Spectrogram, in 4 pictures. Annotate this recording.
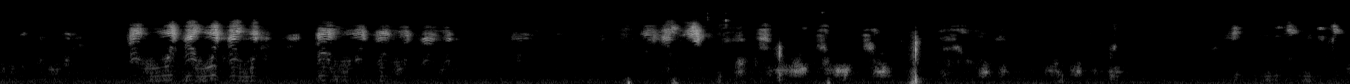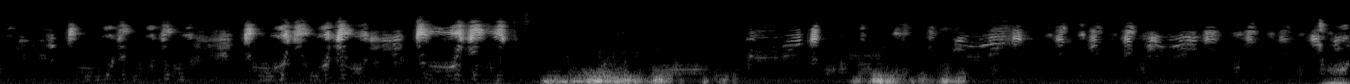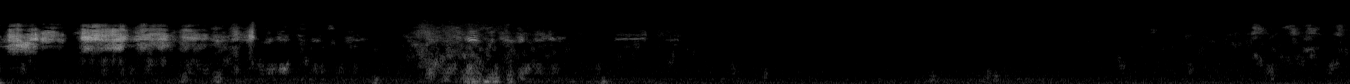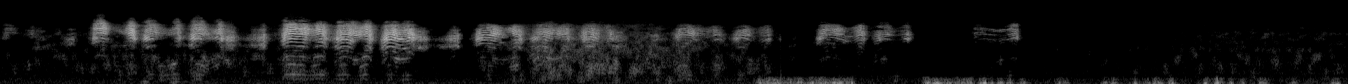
Great Shearwater (Puffinus gravis) seabird calls
The Great Shearwater (Puffinus gravis) is a seabird typical of the island of La Gomera, Canary Islands, Spain. This recording of their signature "owa-owa" call was recorded in Playa Santiago on La Gomera in March 2017 with a ZOOM H2 recorder.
